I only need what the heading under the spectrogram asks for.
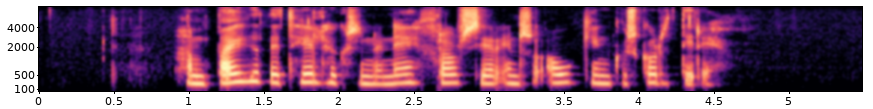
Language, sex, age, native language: Icelandic, female, 20-29, Icelandic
